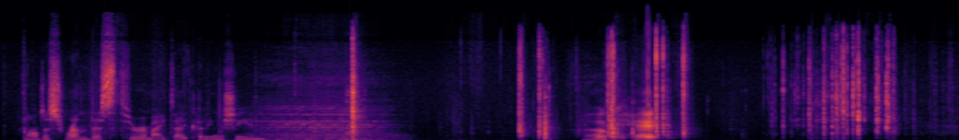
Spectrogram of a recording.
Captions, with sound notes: And I'll just run this through my die-cutting machine. (machine whirs) Okay.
